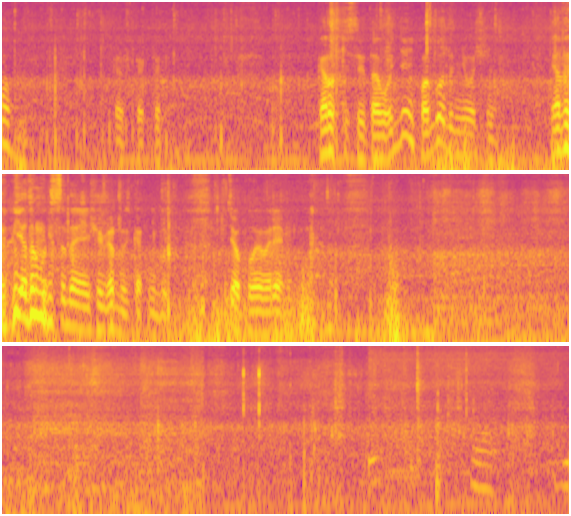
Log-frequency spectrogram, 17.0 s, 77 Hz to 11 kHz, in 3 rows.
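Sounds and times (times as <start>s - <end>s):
footsteps: 0.0s - 17.0s
low street ambience: 0.0s - 17.0s.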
